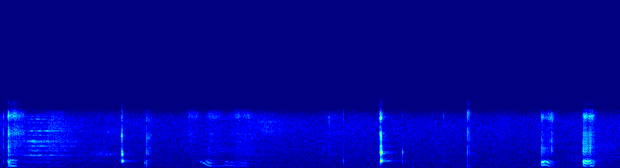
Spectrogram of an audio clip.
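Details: Newborn only a few days old, still in hospital, with hiccups: several brief, sharp hiccups at irregular intervals, with faint soft vocal sounds between.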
